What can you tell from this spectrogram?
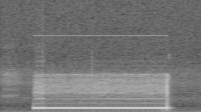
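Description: A steady telephone dial tone, heard as a call is placed, hums for about two seconds, loud and unbroken, starting and stopping abruptly, with faint background noise before and after.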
